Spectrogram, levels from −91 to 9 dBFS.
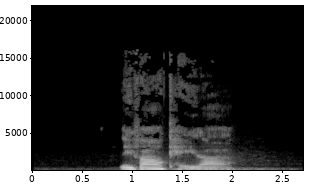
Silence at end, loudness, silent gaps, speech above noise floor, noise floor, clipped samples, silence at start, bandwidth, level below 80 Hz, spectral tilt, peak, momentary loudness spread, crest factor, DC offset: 0.65 s; -20 LUFS; none; 47 dB; -66 dBFS; under 0.1%; 0.9 s; 15.5 kHz; -66 dBFS; -7.5 dB/octave; -4 dBFS; 12 LU; 18 dB; under 0.1%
